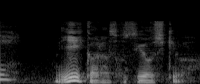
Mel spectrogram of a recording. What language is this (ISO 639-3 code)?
jpn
